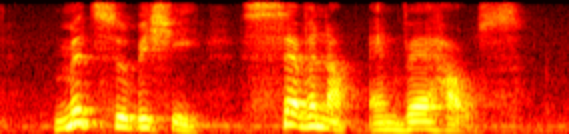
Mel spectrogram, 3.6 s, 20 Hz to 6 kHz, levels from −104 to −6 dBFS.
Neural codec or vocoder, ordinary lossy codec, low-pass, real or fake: none; none; 5.4 kHz; real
